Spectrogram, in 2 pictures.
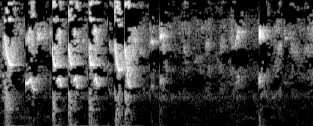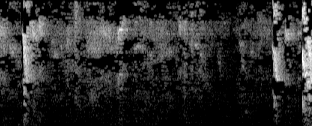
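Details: Canary singing in fast bursts: a rapid string of sharp high chirps over the first two seconds, scattered notes and a faint thin trill afterwards, then two chirps at the end.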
